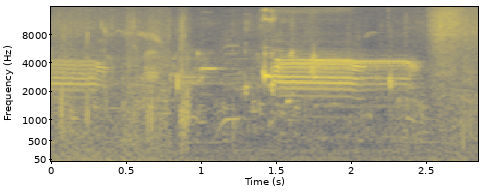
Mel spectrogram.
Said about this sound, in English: bubbly, bubbly, and it goes eek at the end. That's about 50 notes in 1 second, that house wren. If you look at the sonogram, here it is right in front of us, just bubbling away.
